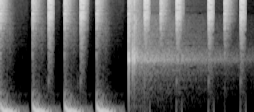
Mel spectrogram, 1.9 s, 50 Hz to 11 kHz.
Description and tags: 4 bar loop
4 loops taken from a single On Road project, each loop is 4 bars long, at 125bpm.
Sounds closet to Hip Hop.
